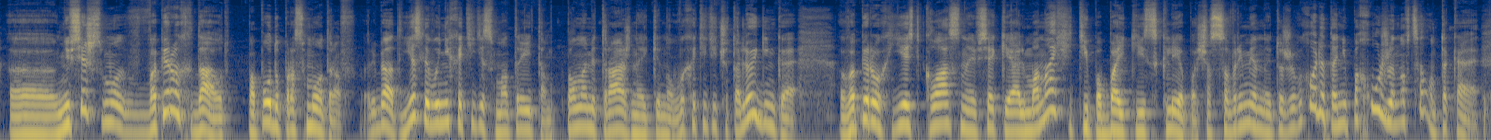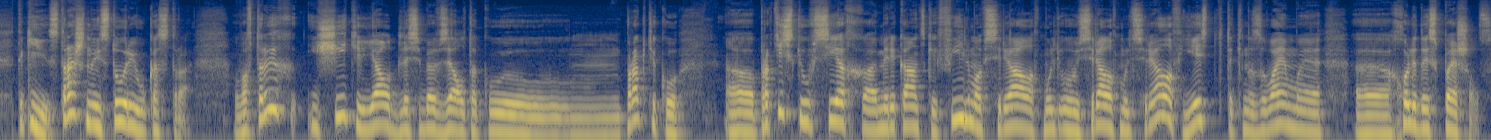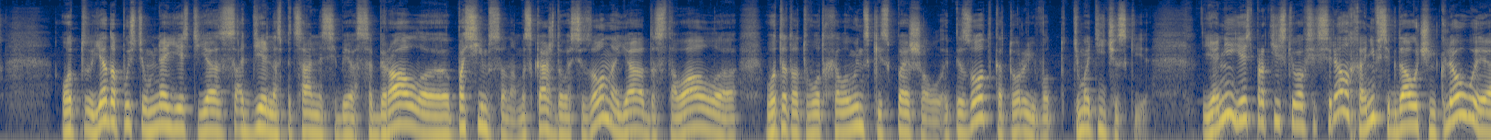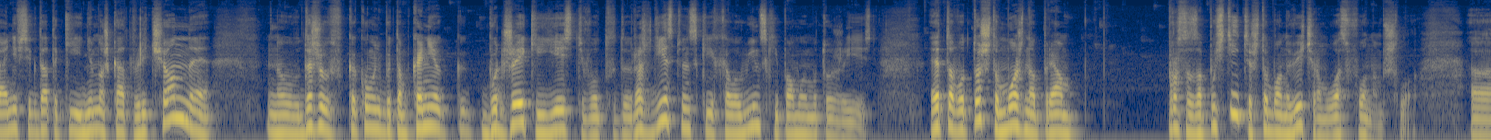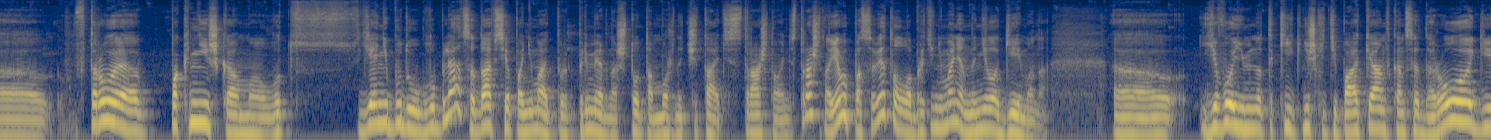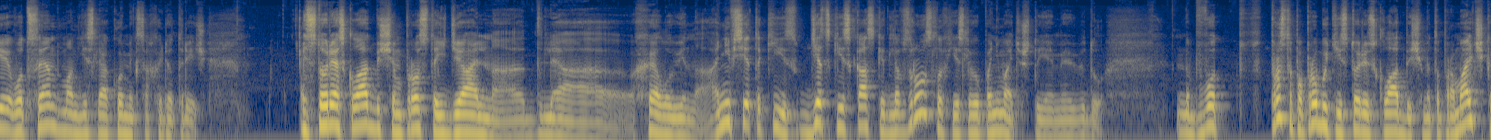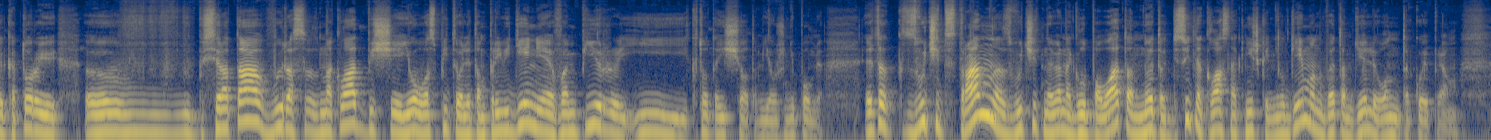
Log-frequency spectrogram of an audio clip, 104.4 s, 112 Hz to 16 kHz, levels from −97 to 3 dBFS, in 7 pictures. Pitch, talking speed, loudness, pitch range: 150 Hz, 150 wpm, -21 LUFS, 130-180 Hz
